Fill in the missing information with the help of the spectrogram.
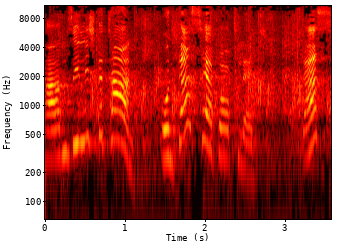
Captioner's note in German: Beifall SPD, Freie Demokraten und DIE LINKE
